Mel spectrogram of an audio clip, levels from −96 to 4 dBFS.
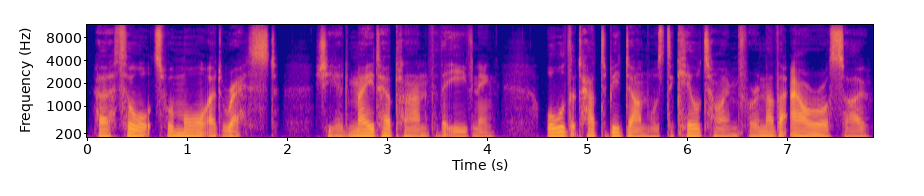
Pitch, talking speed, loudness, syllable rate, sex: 95 Hz, 220 wpm, -21 LUFS, 5.0 syllables/s, male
